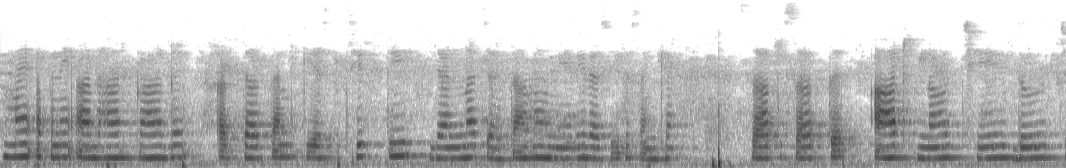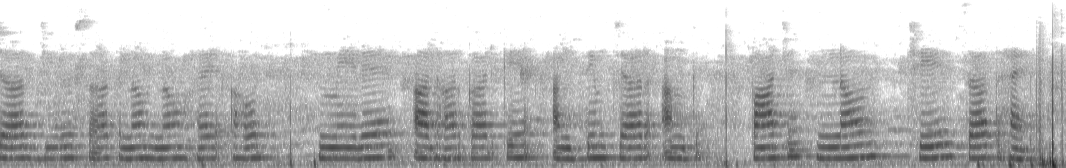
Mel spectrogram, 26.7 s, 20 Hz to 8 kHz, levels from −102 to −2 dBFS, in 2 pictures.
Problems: background sounds at intervals, echo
